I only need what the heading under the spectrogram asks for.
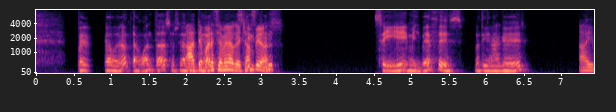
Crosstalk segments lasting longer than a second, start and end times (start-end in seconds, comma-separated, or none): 2.0-3.2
